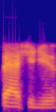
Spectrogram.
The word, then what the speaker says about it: Fashanu: I mean, I've been saying it wrong and finally figured out how to say it. So I'm going Olu Fashanu because. Where did you get Fashanu? Because I'm just going off Moscona saying Fashanu. It's Fashanu. It's Olu Fashanu.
